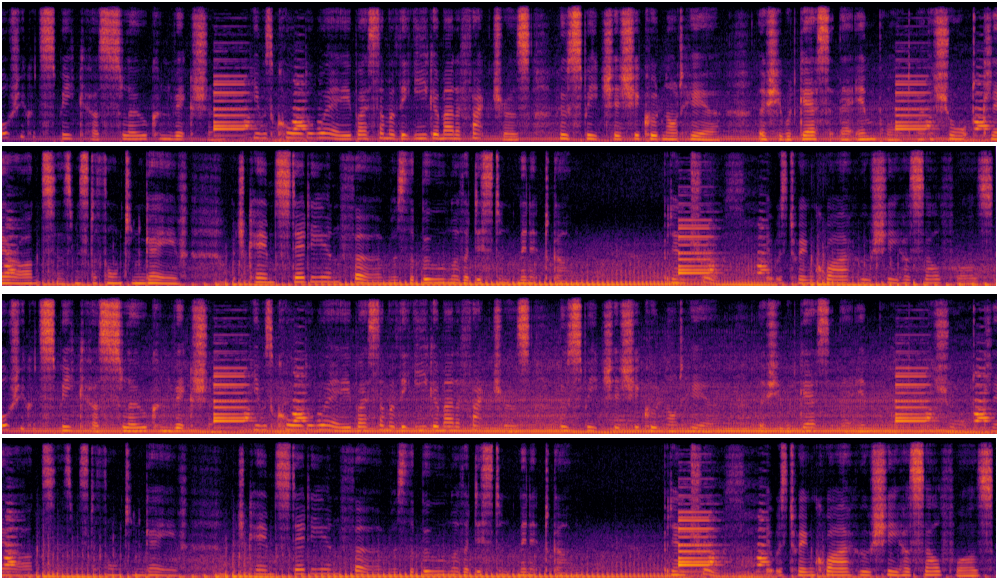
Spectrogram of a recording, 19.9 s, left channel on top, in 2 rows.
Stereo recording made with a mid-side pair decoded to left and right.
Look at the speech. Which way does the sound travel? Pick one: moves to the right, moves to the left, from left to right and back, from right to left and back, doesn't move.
from right to left and back.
